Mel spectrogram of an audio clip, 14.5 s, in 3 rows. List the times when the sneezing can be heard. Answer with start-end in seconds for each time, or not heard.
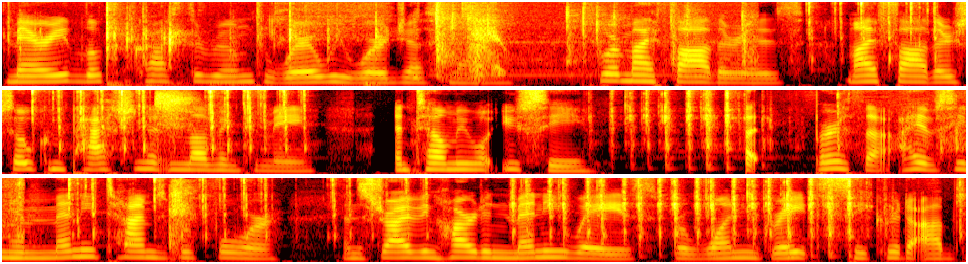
1.3-2.5, 5.3-6.0, 9.8-10.7.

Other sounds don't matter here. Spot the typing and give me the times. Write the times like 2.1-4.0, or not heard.
0.0-6.3, 7.8-14.4.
